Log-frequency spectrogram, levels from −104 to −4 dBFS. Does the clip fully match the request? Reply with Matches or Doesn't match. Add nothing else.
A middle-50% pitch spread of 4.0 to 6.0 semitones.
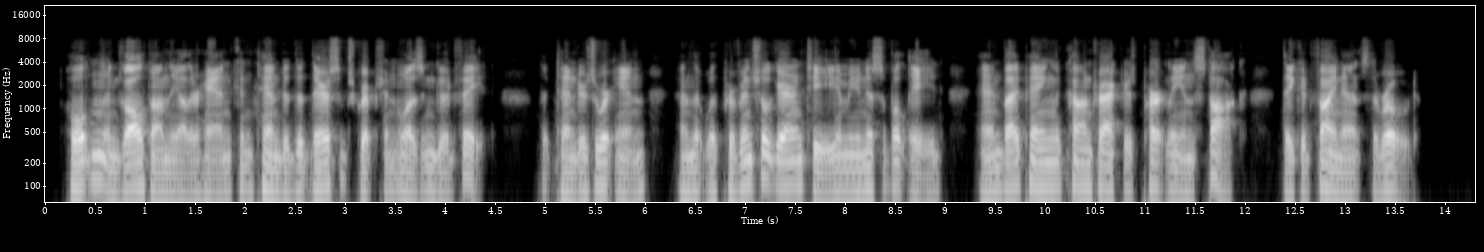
Matches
